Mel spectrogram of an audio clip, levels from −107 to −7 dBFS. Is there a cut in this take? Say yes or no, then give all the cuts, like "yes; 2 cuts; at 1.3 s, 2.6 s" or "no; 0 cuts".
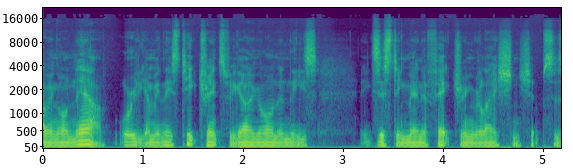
no; 0 cuts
